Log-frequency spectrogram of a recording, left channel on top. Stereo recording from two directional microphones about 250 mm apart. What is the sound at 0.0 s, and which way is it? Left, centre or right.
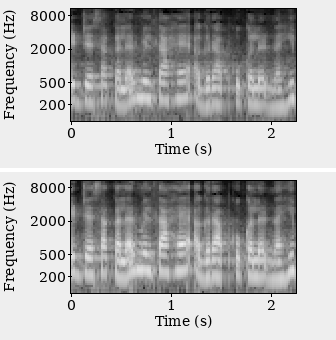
A woman's voice, right.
